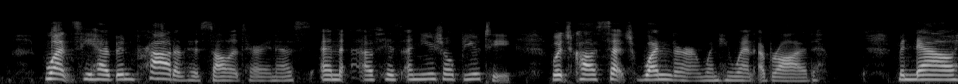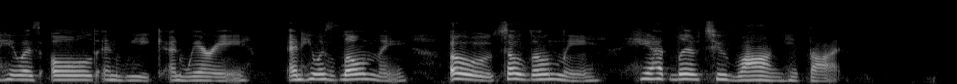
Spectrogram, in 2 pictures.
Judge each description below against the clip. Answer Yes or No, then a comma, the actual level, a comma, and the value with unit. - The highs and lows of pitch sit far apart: No, average, 3.8 semitones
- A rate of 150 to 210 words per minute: No, average, 140 wpm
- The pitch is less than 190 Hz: No, high, 215 Hz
